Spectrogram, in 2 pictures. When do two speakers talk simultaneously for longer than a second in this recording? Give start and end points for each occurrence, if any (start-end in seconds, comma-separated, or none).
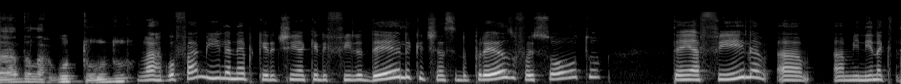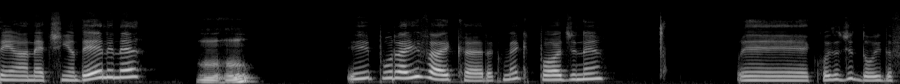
none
